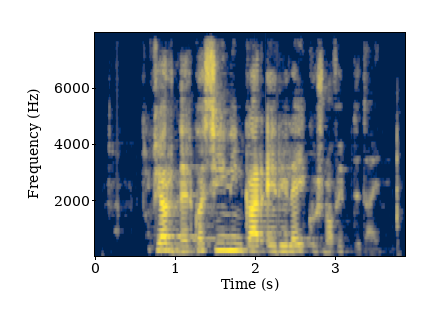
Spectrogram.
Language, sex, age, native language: Icelandic, male, 13, Icelandic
